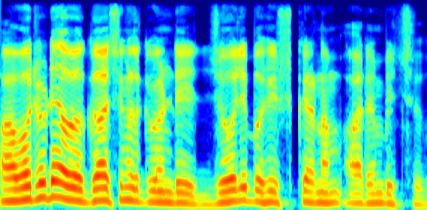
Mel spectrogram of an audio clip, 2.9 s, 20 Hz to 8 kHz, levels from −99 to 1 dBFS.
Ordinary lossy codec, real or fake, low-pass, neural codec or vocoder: none; real; 7.2 kHz; none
